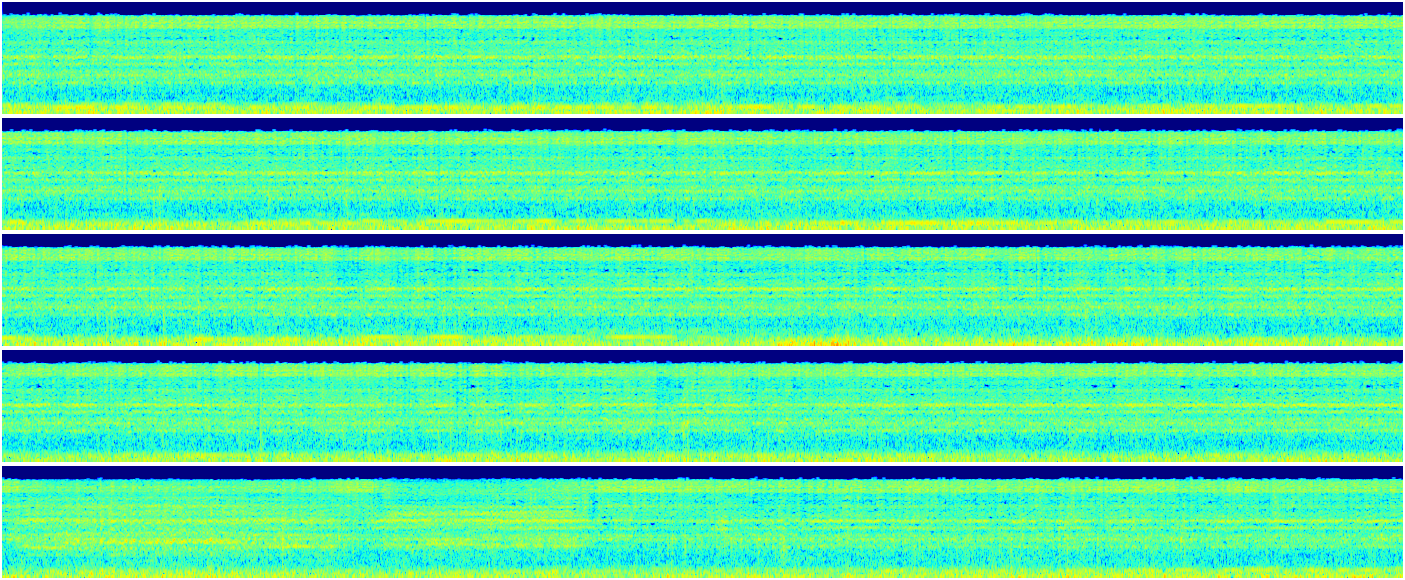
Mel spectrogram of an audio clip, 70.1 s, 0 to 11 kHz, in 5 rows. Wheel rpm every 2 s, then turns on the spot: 110, 120, 110, 110, 120, 120, 110, 120, 110, 110, 120, 110, 110, 120, 120, 110, 120, 110, 120, 110, 110, 120, 110, 110, 110, 110, 120, 110, 110, 110, 110, 120, 110, 110, 110.
none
